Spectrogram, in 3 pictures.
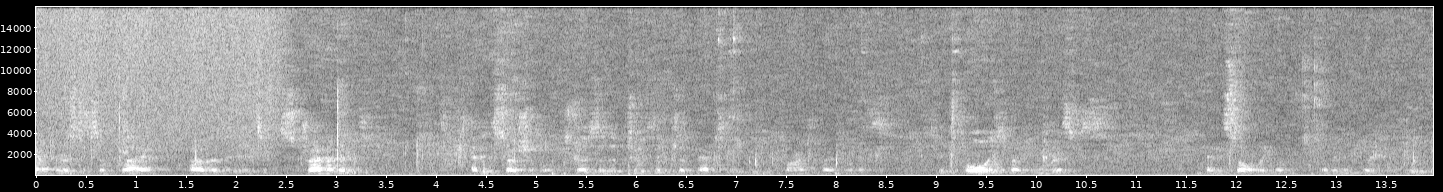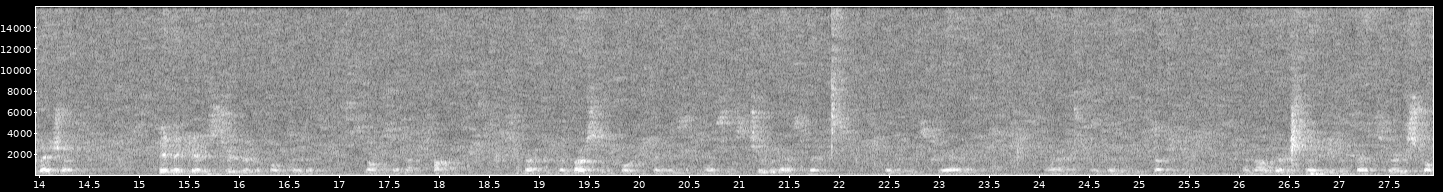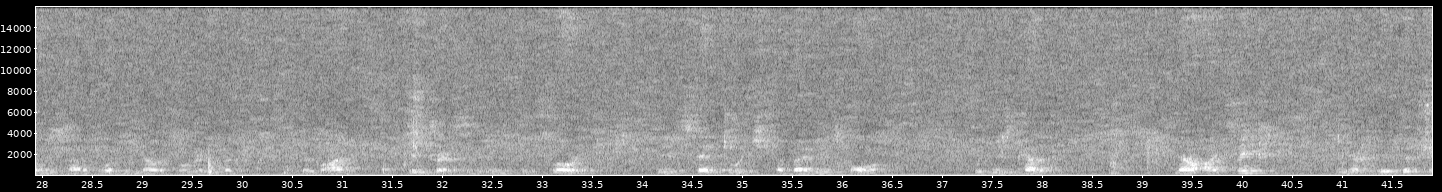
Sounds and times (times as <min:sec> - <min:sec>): Male speech, man speaking: 0:00.0 - 0:03.4, 0:04.3 - 0:10.8, 0:11.7 - 0:14.4, 0:15.2 - 0:30.0, 0:30.6 - 0:33.6, 0:34.2 - 0:36.5, 0:37.3 - 0:38.2, 0:39.3 - 0:40.4, 0:41.0 - 0:41.9
Narration, monologue: 0:00.0 - 0:41.9.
